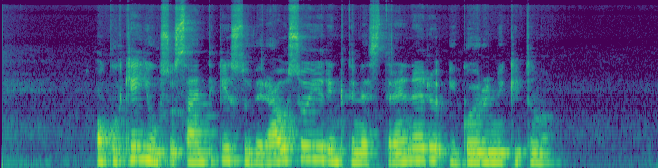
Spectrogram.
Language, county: Lithuanian, Vilnius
